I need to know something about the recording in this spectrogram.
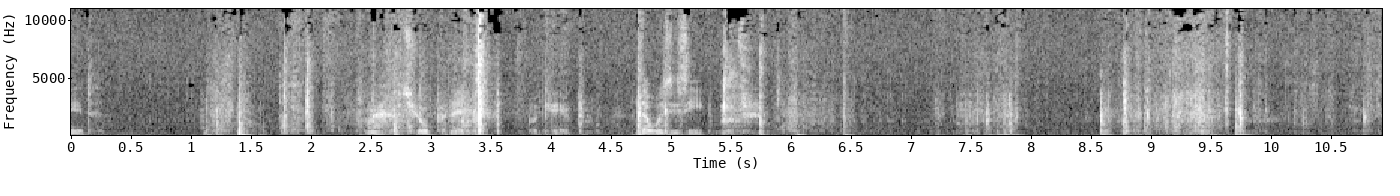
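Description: Paper packaging crinkles and tears as it is opened.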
